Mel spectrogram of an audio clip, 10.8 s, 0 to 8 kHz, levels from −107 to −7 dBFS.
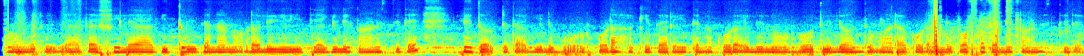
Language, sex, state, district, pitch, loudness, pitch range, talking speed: Kannada, female, Karnataka, Gulbarga, 120 Hz, -24 LUFS, 120-125 Hz, 145 wpm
